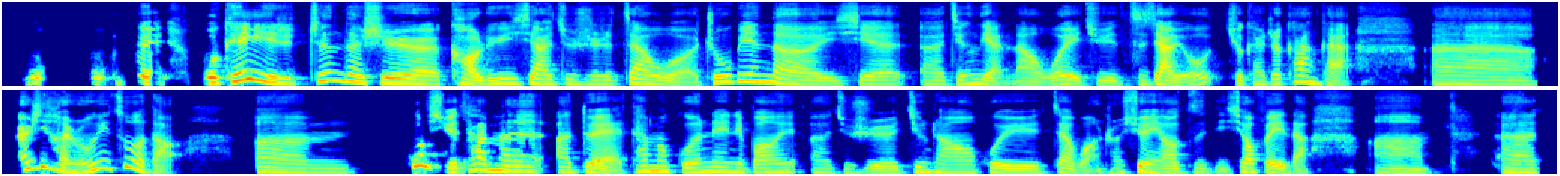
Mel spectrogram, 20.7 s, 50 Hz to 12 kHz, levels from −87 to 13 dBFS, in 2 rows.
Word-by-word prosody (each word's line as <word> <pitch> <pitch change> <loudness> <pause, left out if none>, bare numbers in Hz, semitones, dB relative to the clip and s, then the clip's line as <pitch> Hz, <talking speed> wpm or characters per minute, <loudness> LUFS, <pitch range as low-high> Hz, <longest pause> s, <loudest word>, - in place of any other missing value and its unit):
我 210 -1 -2 0.3
我 200 0 -4 0.2
对， 230 - +7 0.3
我 215 - +9
可 270 +6 +7
以 250 - +8
真 285 - 0
的 265 -4 +4
是 185 -7 +5
考 145 - +3
虑 170 +5 +1
一 190 - 0
下， 180 -1 +1
就 175 0 -7
是 160 -2 -6
在 180 +3 0
我 140 -5 -2
周 235 +1 0
边 275 -1 +2
的 165 -9 +2
一 140 - -6
些， 150 +1 -3
呃， 150 -1 -6
景 160 +4 -4
点 155 -4 -1
呢， 130 -1 -3
我 155 +3 -3
也 155 -3 +2
去 145 -1 -7
自 145 +5 -9
驾 140 - +6
游， 125 0 -3
去 - - -3
开 165 - -7
车 180 +1 -2
看 240 +1 -1
看。 160 - -1 0.5
呃， 155 -3 -3 0.3
而 290 - +6
且 360 +2 +3
很 165 - +3
容 165 - +1
易 300 - -5
做 360 +5 +2
到。 420 0 -4 0.5
嗯， 155 -4 -4 0.3
或 405 +1 +6
许 165 - +1
他 240 +1 +2
们 200 -5 0
呃， 180 - -2
对， 150 - +2
他 210 +1 -3
们 205 -1 +1
国 170 -3 -2
内 185 0 -1
那 170 -1 -3
帮， 160 +1 -2 0.2
呃， 155 -2 -10
就 145 +1 -13
是 140 -3 -4
经 175 +6 -4
常 155 -1 -4
会 145 -4 -2
在 145 +3 -2
网 120 -1 -6
上 150 +2 -11
炫 165 +3 +1
耀 140 -1 -1
自 140 +1 -11
己 115 - -13
消 170 +9 0
费 145 -3 +2
的， - - -4 0.4
啊， 135 -2 -6 0.5
呃， 160 -2 -2
165 Hz, 220 characters per minute, -24 LUFS, 150-195 Hz, 0.5 s, 我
